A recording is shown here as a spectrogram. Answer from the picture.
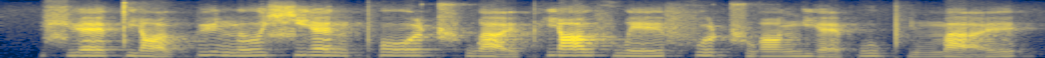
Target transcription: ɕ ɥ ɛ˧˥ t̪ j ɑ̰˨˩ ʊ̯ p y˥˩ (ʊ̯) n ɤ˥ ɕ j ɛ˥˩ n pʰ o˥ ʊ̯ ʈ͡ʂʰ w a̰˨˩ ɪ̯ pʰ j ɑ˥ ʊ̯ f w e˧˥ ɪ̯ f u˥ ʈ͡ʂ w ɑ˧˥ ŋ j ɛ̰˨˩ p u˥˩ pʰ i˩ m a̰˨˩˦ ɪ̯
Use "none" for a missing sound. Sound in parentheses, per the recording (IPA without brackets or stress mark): none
